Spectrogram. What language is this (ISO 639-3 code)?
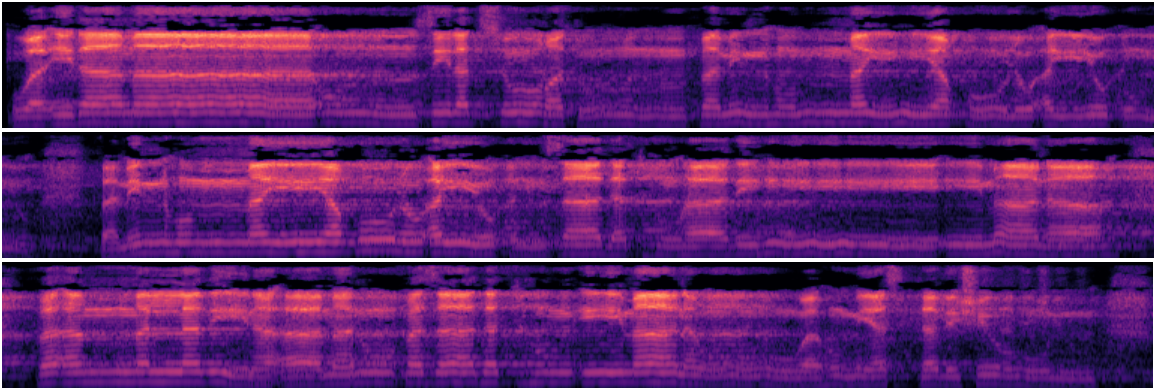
ara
